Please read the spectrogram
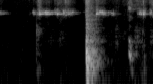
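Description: A female miniature pinscher puppy named Penny whimpers in thin, high-pitched whines, broken by one sharper yelp midway, then a few more whiny cries. No one speaks.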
